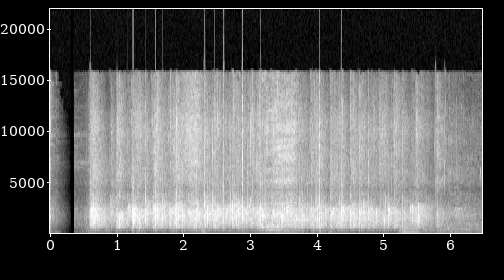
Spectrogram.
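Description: A studio audience applauding, starting just after the music cuts out and thinning a little toward the end; a steady held tone comes in near the end.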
